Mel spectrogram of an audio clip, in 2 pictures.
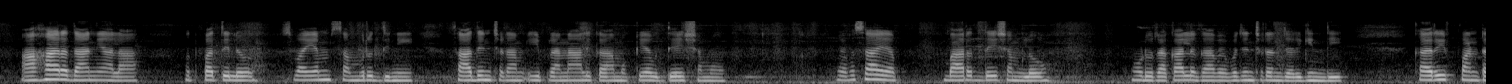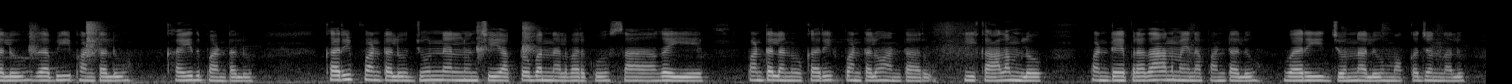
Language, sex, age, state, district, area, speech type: Telugu, female, 45-60, Andhra Pradesh, Guntur, urban, spontaneous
